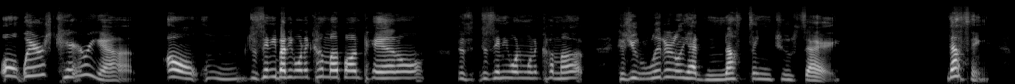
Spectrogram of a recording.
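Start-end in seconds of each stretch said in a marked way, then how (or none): 0.0-5.9 high, wheedling, scornful pleading tone. Retelling how the livestreamer invited her onto the panel: mocking imitation. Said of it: "he'd be like".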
